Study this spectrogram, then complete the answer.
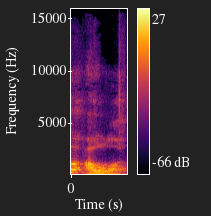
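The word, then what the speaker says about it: الله: Jadi cara baca Allahnya gimana? Bukan Allah. Allah. Jadi a tapi cenderung kepada U. A cenderung kepada U bukan Allah tapi Al Allah. Bacanya A tapi lidahnya ngarah ke U.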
